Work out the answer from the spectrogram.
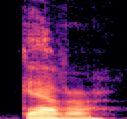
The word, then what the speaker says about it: gever: The word for goat is gever.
